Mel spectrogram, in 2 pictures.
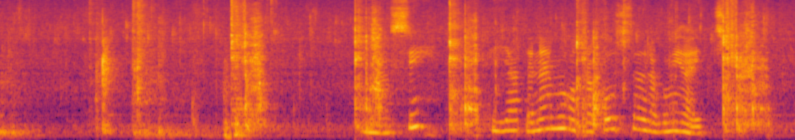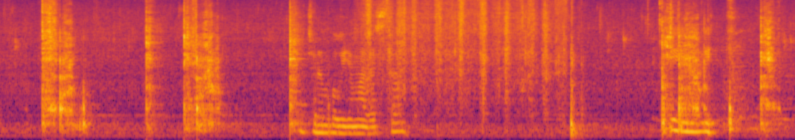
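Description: Salad leaves rustle as a spoon tosses them in a bowl.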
